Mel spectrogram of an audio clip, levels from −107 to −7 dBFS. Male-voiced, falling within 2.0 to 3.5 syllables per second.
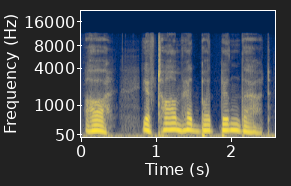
Yes: male; 3.3 syllables/s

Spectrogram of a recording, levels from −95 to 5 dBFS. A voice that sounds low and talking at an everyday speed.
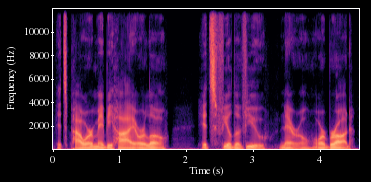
Yes: low, 100 Hz; average, 185 wpm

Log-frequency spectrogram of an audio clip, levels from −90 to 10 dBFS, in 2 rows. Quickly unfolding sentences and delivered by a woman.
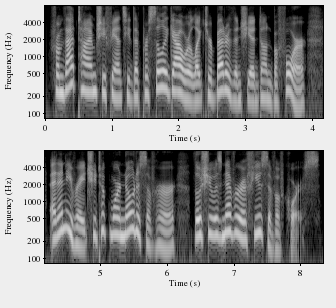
Yes: fast, 230 wpm; female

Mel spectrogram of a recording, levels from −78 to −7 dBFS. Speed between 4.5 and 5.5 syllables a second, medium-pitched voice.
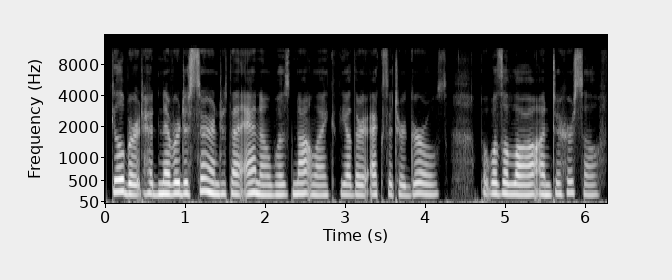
No: 5.1 syllables/s; high, 220 Hz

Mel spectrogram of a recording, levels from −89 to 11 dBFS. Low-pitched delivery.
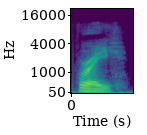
Yes: low, 105 Hz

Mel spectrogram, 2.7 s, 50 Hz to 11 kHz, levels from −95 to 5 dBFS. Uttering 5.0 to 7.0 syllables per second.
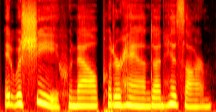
No: 4.2 syllables/s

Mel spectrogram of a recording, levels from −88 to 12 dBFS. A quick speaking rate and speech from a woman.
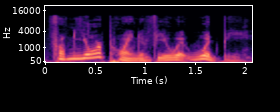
No: fast, 230 wpm; male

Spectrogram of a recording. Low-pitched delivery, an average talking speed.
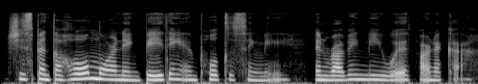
No: high, 215 Hz; average, 175 wpm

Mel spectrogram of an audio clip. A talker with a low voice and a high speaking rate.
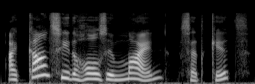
No: very high, 255 Hz; fast, 210 wpm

